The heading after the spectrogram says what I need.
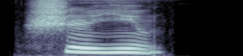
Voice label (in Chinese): "适应", Chinese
